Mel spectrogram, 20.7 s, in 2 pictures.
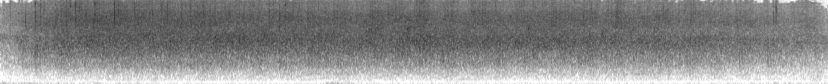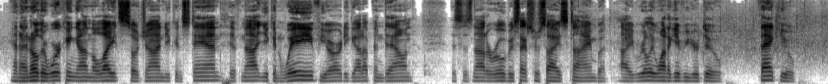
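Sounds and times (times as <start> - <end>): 
audience applause: 0.0 - 11.0, 17.2 - 20.6
speech: 10.5 - 20.5.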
